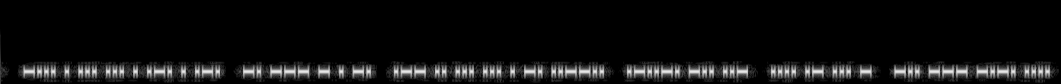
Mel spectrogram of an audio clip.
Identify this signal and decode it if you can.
Morse code, heard as a keyed tone, about 34 wpm, 600 Hz. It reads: BESSERER NOTEN WISSEN? "DU HAST DOCH
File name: dk5ke / Morsemogeln 35WpM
